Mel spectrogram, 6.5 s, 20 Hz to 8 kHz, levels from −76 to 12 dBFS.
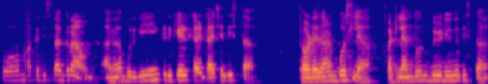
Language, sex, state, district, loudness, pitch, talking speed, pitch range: Konkani, female, Goa, North and South Goa, -19 LUFS, 170 Hz, 145 wpm, 155-175 Hz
